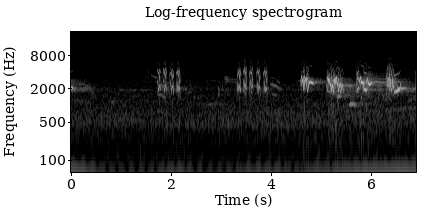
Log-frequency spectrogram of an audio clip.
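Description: A robin gives quick high notes in short clusters of three or four, then longer, richer warbled phrases. Nothing else is heard.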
